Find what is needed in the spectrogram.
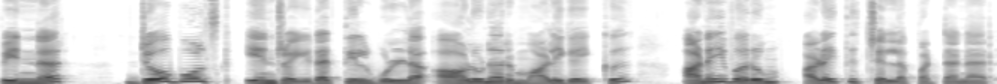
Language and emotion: Tamil, neutral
